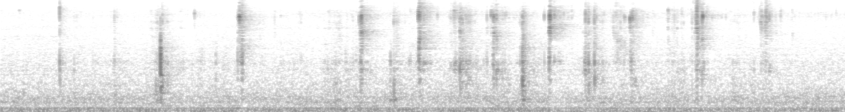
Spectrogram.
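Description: Close-miked chewing of sticky sesame-glazed pork: a string of irregular sharp clicks and crackles from the mouth, mostly from about a second in, over a steady low hum.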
